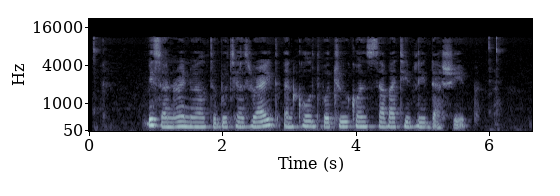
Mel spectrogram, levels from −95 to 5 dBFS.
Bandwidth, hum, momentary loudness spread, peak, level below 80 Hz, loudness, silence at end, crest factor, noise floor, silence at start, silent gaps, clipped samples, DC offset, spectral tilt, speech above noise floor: 11.5 kHz; none; 20 LU; -12 dBFS; -66 dBFS; -31 LUFS; 0.5 s; 20 dB; -69 dBFS; 0.05 s; none; under 0.1%; under 0.1%; -5.5 dB/octave; 38 dB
